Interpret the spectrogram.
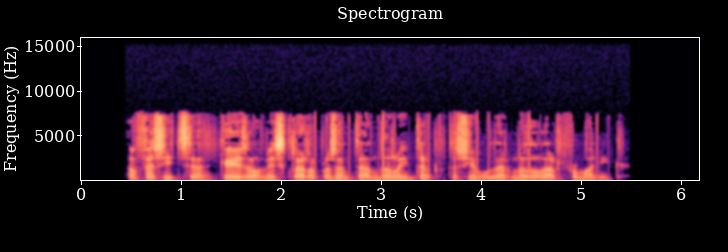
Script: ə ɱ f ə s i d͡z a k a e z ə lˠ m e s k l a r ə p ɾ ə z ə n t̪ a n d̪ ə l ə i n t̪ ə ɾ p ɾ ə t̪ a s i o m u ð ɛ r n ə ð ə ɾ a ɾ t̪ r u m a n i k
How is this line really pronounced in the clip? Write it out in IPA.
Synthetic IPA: ə ɱ f ə s i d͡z ə k ə e z ə lˠ m e s k l a r ə p ɾ ə z ə n t̪ a n d̪ ə l ə i n t̪ ə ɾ p ɾ ə t̪ ə s i o m u ð ɛ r n ə ð ə l a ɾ t̪ r u m a n i k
